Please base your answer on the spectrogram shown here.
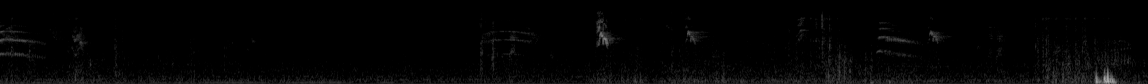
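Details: A group of white woodpeckers gives scattered short, chirpy notes that arc up and down, spaced irregularly over low background rumble, with wing flutters and a sharp thump near the end.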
